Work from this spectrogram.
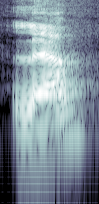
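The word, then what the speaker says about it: ل: The next one is lam, lam, like the L in English.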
